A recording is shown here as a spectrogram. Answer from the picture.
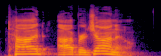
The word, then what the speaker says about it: Todd Abrajano: Nuclear Infrastructure Council, Todd Abrajano.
